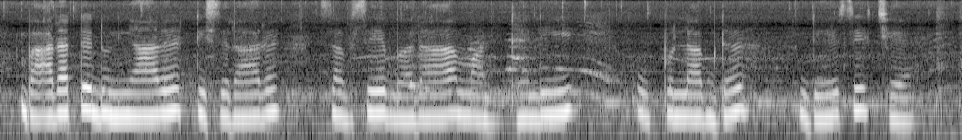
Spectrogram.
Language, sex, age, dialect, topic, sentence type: Magahi, female, 25-30, Northeastern/Surjapuri, agriculture, statement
